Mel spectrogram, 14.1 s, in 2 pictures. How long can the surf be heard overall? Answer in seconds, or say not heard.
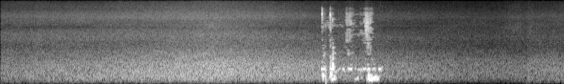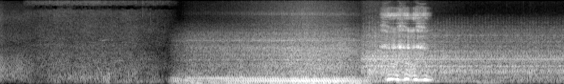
9 s.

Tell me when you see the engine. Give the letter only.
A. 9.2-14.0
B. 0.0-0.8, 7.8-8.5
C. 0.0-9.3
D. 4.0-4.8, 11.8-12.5
A.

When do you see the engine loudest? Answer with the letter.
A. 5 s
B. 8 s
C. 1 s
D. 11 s
D.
